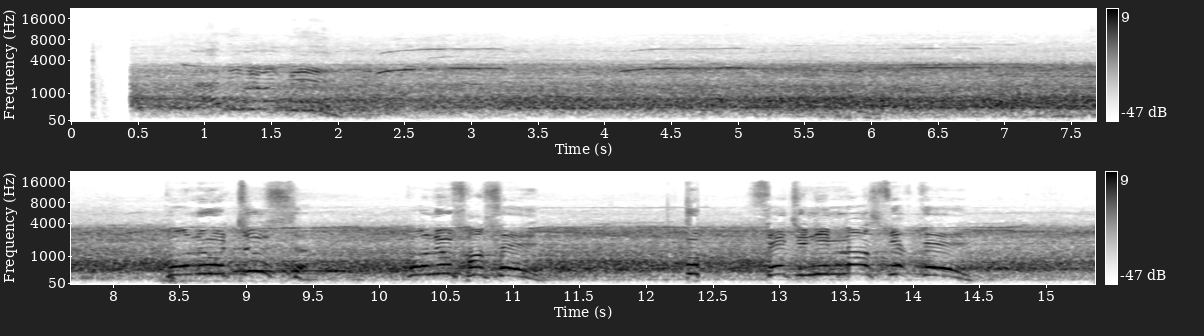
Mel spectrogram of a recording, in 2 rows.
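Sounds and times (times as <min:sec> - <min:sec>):
huge stadium crowd roaring in disapproval at the Rugby World Cup in France: 0:00.5 - 0:15.3
shrill whistles from stadium crowd: 0:00.6 - 0:12.6, 0:13.8 - 0:15.3
speech: 0:10.8 - 0:11.6, 0:13.1 - 0:14.8.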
